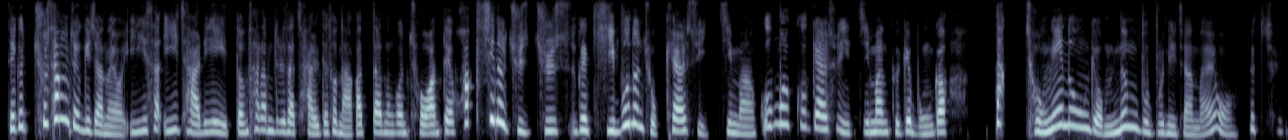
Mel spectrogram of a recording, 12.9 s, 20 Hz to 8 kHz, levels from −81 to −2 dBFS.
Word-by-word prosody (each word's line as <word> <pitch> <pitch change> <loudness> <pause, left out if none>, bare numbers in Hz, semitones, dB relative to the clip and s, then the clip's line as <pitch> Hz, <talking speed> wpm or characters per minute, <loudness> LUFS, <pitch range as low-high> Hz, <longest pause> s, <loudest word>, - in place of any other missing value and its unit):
되게 280 +3 +2
추상적이잖아요. 245 - +2
이 210 +3 -1
사 - - -3
이 235 +3 -1
자리에 210 -1 -1
있던 190 +3 -2
사람들이 235 -3 -2
다 200 -2 +2
잘돼서 195 +3 -2
나갔다는 190 +4 -1
건 190 0 -2
저한테 190 +4 +2
확신을 410 +1 +4
줄 225 -8 -4
줄 230 +2 -1
수 225 0 -13
그러니까 245 +3 +3
기분은 330 - +3
좋게 200 - -3
할 230 0 +5
수 225 - -13
있지만 170 +1 -4
꿈을 365 - -1
꾸게 325 -4 -4
할 270 - +4
수 270 0 -13
있지만 210 +1 -1
그게 205 +2 +1
뭔가 175 +3 +1 0.5
딱 395 -2 0 0.2
정해 230 +10 +3
놓은 325 -4 +2
게 240 - +2
없는 235 - +2
부분이잖아요. 175 - -5
그치 270 - -11
215 Hz, 380 characters per minute, -24 LUFS, 190-270 Hz, 0.5 s, 할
